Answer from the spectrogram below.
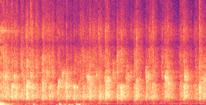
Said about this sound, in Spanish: denles aplauso fuerte al Eterno si pueden el día de hoy.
